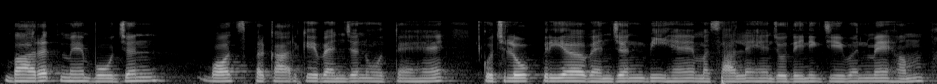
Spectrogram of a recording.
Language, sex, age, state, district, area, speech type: Hindi, male, 60+, Rajasthan, Jodhpur, rural, spontaneous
